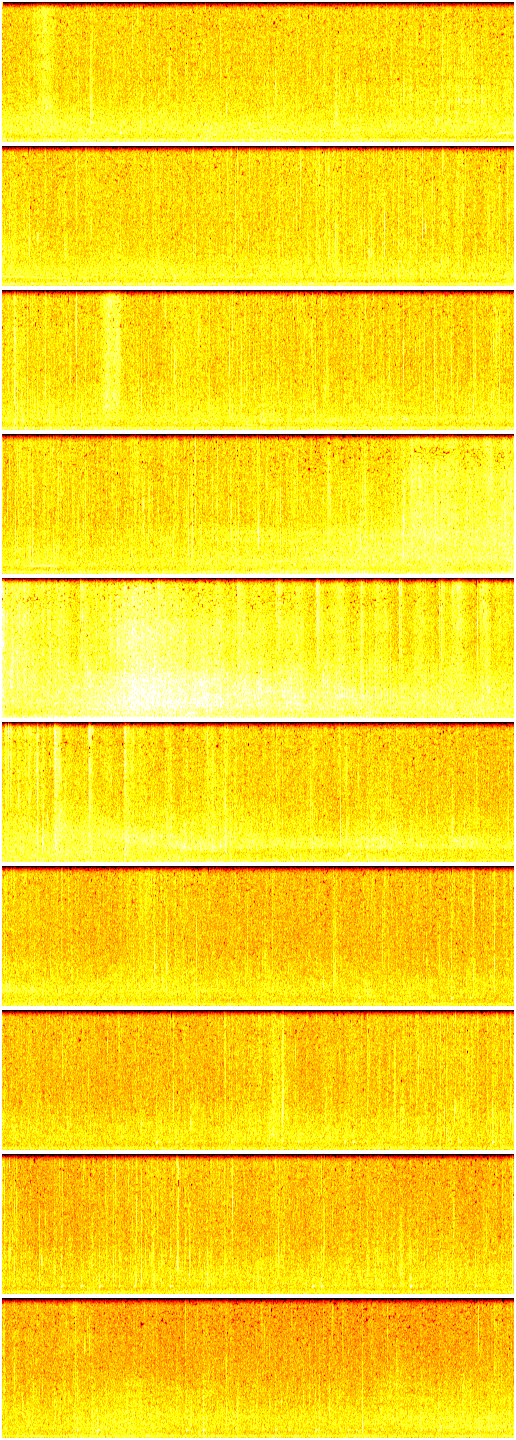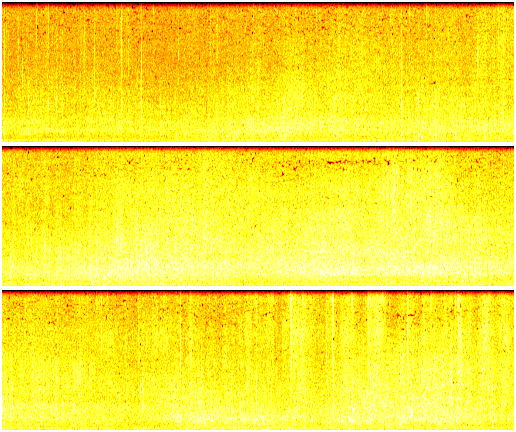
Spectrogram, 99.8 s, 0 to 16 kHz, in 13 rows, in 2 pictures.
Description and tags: east greenland ittoqortoormiit 20060915
Noon recording. Rainy day. Traffic on dirt road in small greenland village. Marantz PMD 671. Sennheiser stereo handmic.
atmosphere, rain, village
